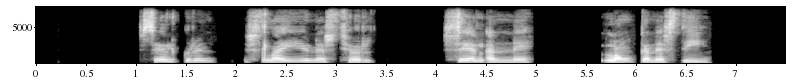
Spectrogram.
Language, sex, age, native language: Icelandic, female, 20-29, Icelandic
